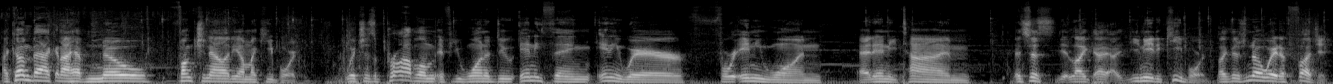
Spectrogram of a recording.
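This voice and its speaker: A young man with a slightly hoarse, middle-pitched voice talks over his gameplay in a loose, rambling way. He stumbles and restarts his sentences as he tells a self-mocking story. Faint music plays quietly behind him. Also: moderate pace. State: a little hoarse. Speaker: gaming channel host. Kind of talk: casual let's-play commentary.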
